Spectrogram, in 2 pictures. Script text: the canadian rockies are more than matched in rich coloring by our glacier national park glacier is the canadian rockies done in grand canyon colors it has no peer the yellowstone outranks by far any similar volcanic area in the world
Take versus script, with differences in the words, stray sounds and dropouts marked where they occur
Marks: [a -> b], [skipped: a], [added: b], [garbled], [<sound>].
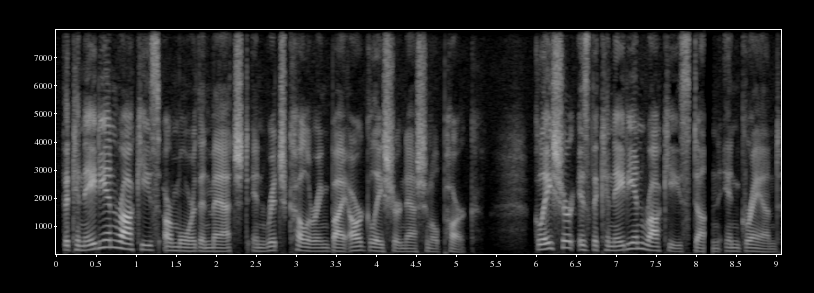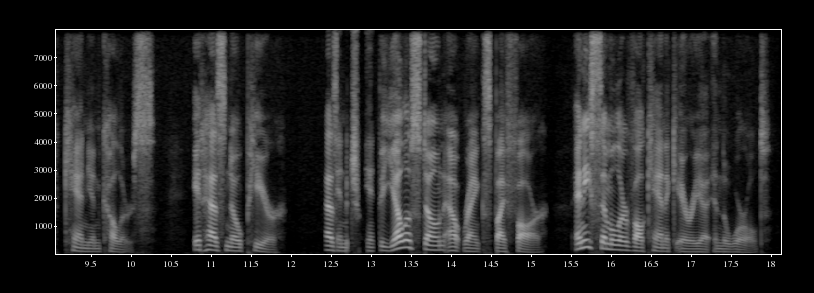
the canadian rockies are more than matched in rich coloring by our glacier national park glacier is the canadian rockies done [dropout] in grand canyon colors it has no peer [garbled] the yellowstone outranks by far any similar volcanic area in the world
